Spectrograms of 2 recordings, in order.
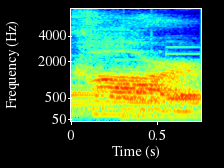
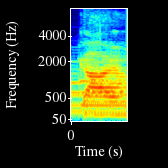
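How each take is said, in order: First: The first consonant has a strong puff of air. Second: The first consonant has no puff of air. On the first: The speaker calls it right. "কি বলবো কার" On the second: The speaker calls it wrong. "কার না বলে"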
